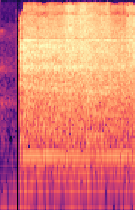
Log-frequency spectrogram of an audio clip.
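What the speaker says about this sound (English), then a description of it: "About to vacuum the valley cover out." A vacuum cleaner clicks on abruptly and roars steadily with a strong whine while cleaning out the engine valley cover of an LS-swapped Foxbody Mustang, loud and close.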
